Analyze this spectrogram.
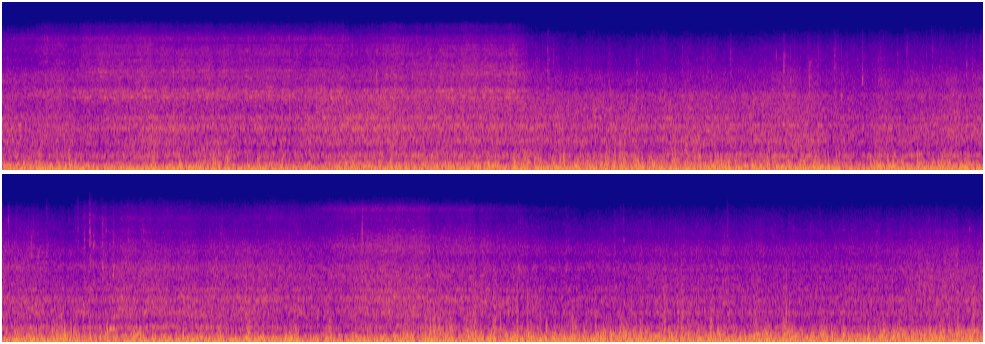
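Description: Wind buffeting the microphone of a camera on a bicycle ridden at race speed: a steady, loud rush of low noise with no breaks.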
